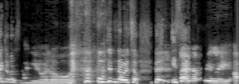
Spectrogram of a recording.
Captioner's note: laughing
